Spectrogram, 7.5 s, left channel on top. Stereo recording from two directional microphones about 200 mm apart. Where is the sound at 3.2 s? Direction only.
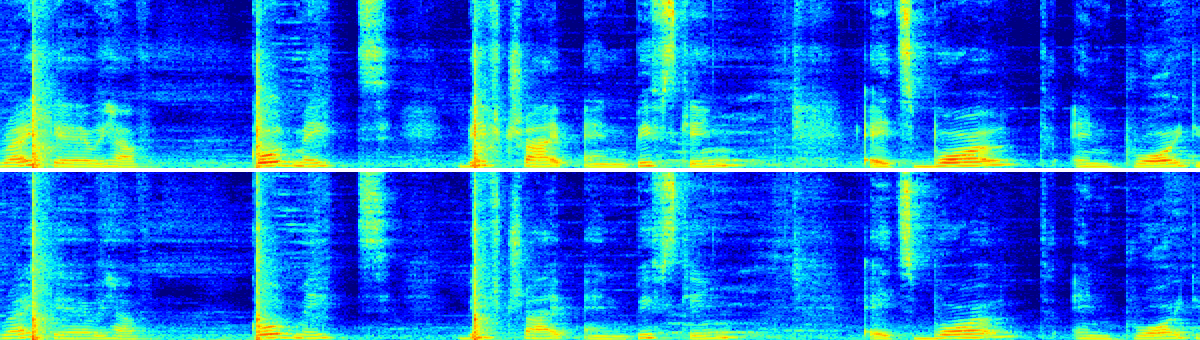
25° left (ahead or behind).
